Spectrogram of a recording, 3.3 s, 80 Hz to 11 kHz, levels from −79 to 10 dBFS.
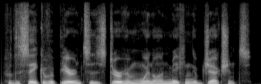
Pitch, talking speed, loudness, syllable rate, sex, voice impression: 95 Hz, 185 wpm, -17 LUFS, 5.5 syllables/s, male, masculine, very adult-like, slightly thick, cool, sincere, calm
